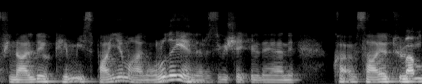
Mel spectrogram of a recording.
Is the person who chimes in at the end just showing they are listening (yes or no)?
no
